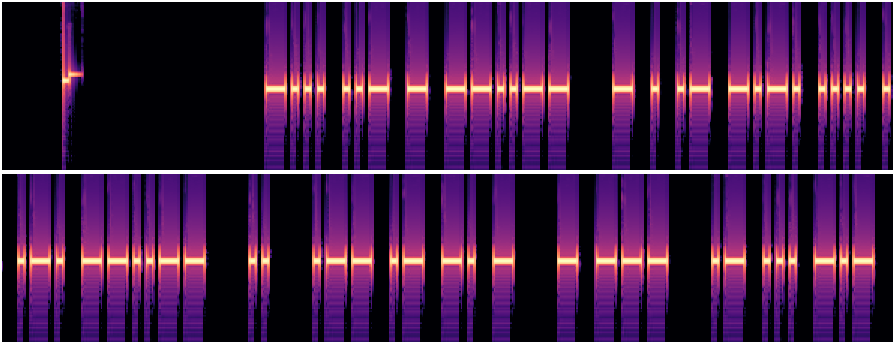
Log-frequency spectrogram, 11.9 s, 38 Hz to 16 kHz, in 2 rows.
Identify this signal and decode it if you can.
Morse code, heard as a keyed tone, about 28 wpm, 700 Hz. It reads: BUT, TEACHER, I WANT TO ASK
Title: Sentences from Top 1000 Words - Review Part 6 - 28wpm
